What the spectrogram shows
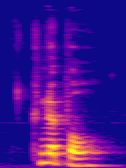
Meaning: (noun) 1. a blunt instrument used to bludgeon someone with, such as a club or a cudgel 2. a clown, a lout, an awkward individual
- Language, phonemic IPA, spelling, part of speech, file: Dutch, /ˈknʏpəl/, knuppel, noun / verb, Nl-knuppel.ogg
